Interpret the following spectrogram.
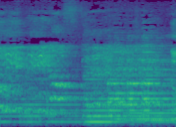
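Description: Operatic singing with musical accompaniment; a long held low note begins about a second in.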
